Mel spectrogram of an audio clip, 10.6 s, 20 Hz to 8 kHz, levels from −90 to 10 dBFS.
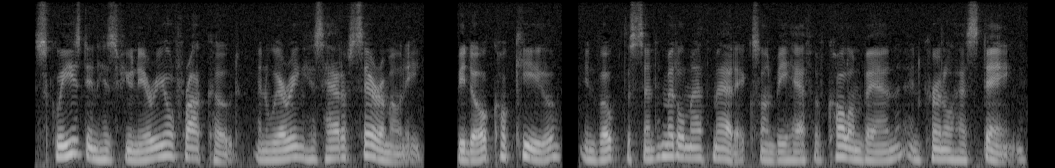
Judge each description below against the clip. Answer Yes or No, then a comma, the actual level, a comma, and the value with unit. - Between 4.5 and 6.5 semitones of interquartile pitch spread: No, average, 3.8 semitones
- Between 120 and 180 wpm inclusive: Yes, average, 140 wpm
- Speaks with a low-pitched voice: Yes, low, 125 Hz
